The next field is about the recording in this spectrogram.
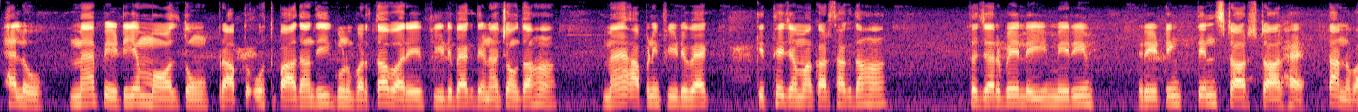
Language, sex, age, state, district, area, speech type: Punjabi, male, 18-30, Punjab, Ludhiana, rural, read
